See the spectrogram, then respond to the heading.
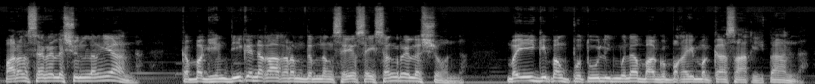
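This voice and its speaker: A man voicing a gentle, regretful old grandfather who talks in a plain, fatherly way in an audio drama. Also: medium pitch, lively intonation, a little fast, faint music behind, close to an everyday voice. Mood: regretful, reflective. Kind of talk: Tagalog audio drama acting.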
